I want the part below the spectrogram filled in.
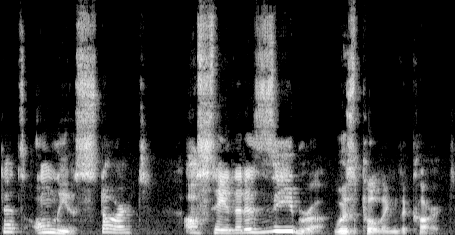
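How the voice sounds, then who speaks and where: Imaginative, eager boy narrator for a picture book, acted out by a man. Lively swings, husky tone, dramatic rhyme. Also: sits high, a little slow, voice pushed up, heavily acted. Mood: scheming, excited. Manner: dramatic, emphatic, sing-song rhyme. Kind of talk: animated children's storybook read-aloud.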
